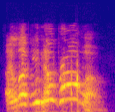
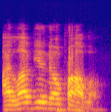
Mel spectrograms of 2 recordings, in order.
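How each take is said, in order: First: Very high, chirpy quote of himself; high mock-cheerful yes; mock eager yes. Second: Said in the usual way. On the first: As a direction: squeak it out like an overeager helper. Mocking his own eager reply. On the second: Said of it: "And what did I say?".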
